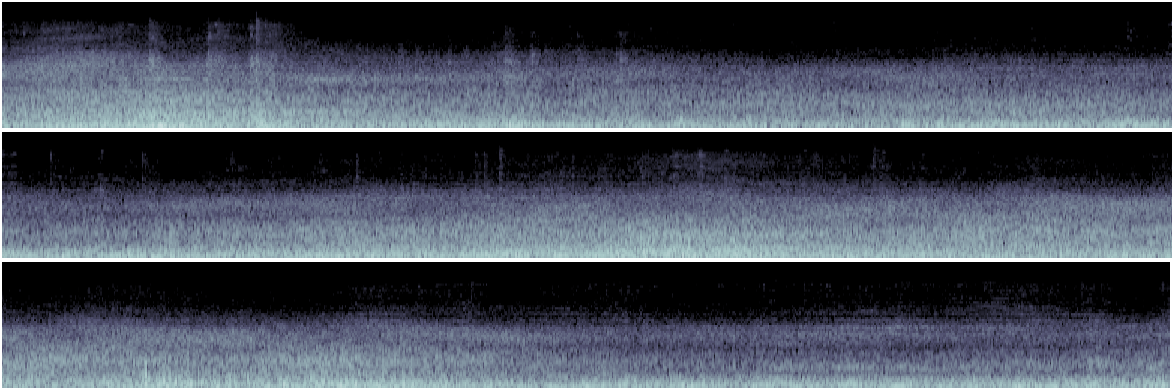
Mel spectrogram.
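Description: Double-stack intermodal freight train rolling past at low speed, just getting under way after a stop: a steady rumble of well-car wheels on the rails.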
